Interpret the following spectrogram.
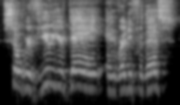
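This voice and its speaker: A middle-aged man on a motivational podcast, telling energetic stories full of rhetorical questions and acted-out asides. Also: high-pitched, moderate pace. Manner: acts out his own thoughts in quoted asides. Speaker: podcast guest.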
